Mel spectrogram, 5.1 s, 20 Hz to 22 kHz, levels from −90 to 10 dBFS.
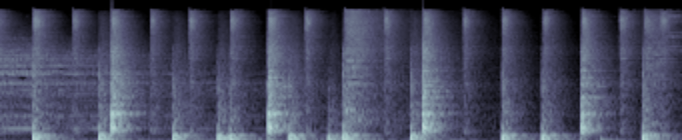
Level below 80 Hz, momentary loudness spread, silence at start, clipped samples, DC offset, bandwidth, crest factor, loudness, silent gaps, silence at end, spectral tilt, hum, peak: -28 dBFS; 8 LU; 0 s; under 0.1%; under 0.1%; 17 kHz; 20 dB; -21 LUFS; none; 0 s; -5 dB/octave; none; 0 dBFS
